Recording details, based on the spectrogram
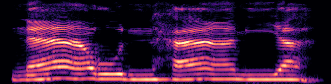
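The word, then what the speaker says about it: نَارٌ حَامِيَةٌ: You pronounce the Nun sukoon or fatatan kesoten domatan, pronounce it clearly, then you pronounce the alphabet after it. Let's go to Ha. In Surah Al-Qari'ah. Narun hamiyah.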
